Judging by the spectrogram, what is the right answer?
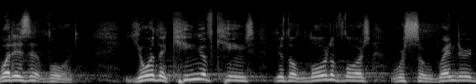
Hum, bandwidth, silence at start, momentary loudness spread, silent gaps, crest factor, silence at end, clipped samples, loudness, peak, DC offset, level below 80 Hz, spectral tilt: none; 14 kHz; 0 s; 10 LU; none; 18 dB; 0 s; under 0.1%; -27 LUFS; -8 dBFS; under 0.1%; -66 dBFS; -5.5 dB/octave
